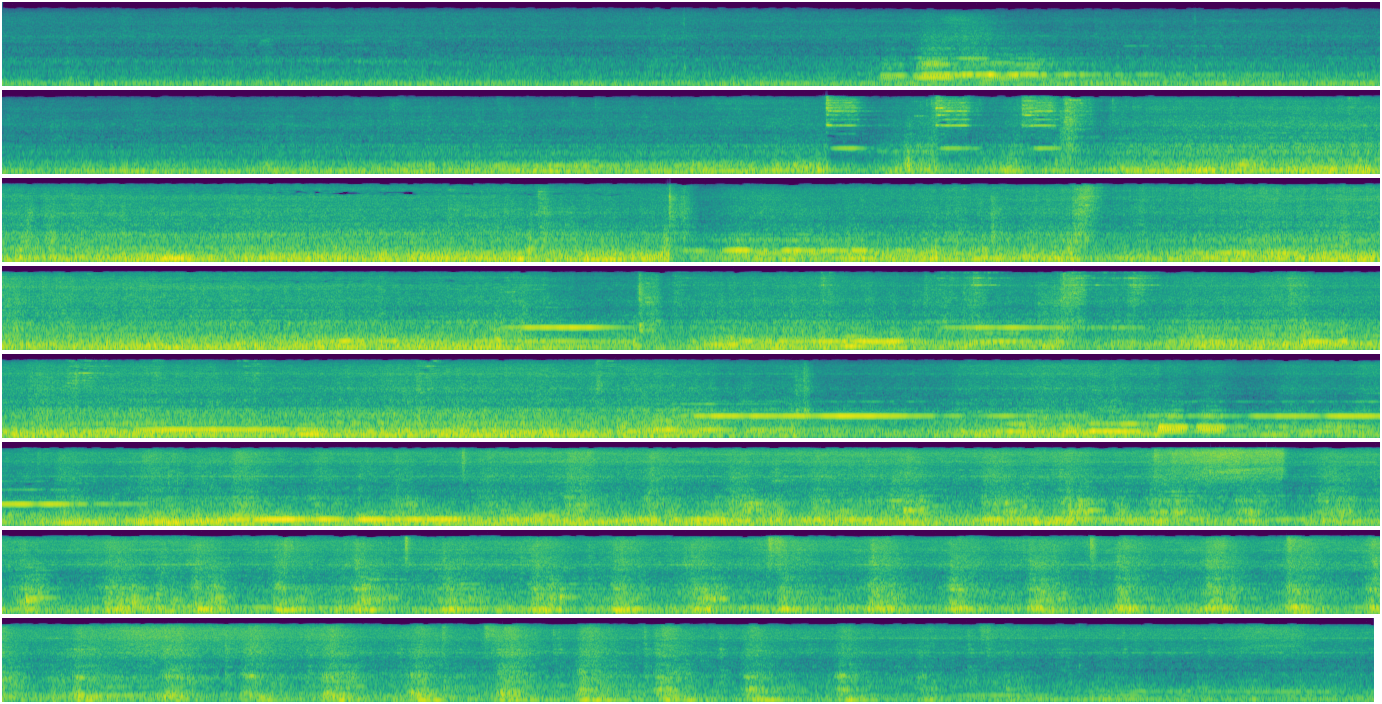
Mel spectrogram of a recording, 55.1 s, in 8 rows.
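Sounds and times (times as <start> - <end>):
train wheels rumbling: 0.0 - 55.0
wheel squeals: 23.1 - 26.5, 30.8 - 36.6.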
